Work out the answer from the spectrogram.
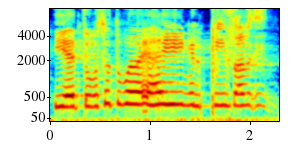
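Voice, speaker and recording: A high-pitched woman with a Venezuelan accent tells a personal story in a casual, chatty way. She is animated and jumps in pitch when she acts out what other people said. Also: a little fast. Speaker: speaker sharing a personal business testimony.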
